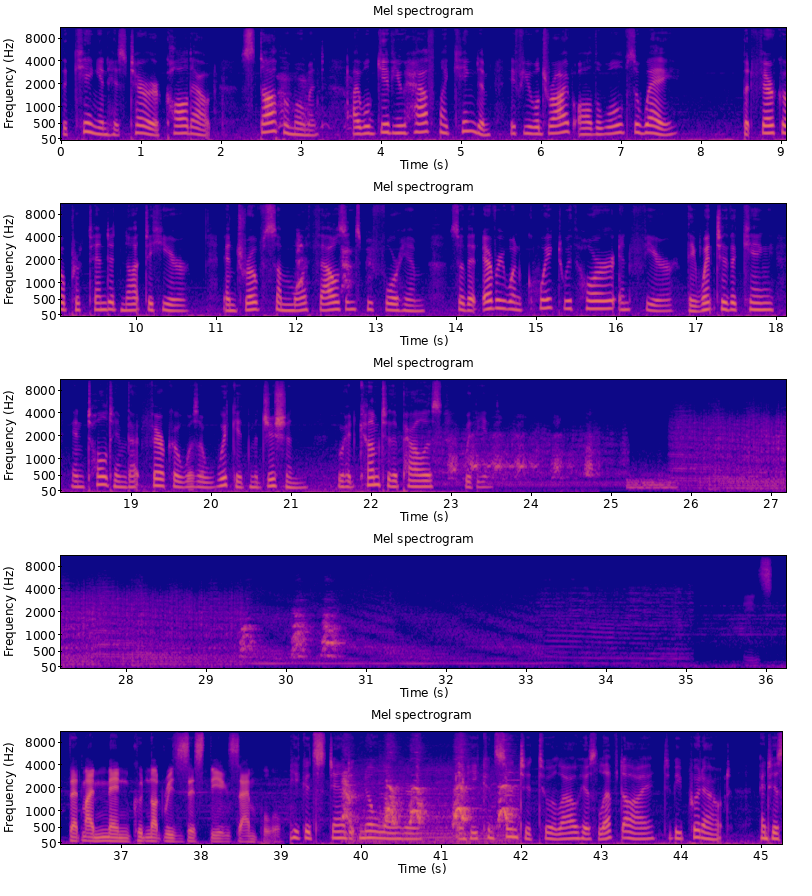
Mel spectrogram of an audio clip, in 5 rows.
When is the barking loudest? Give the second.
41 s.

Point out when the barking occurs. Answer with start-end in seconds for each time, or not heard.
1.9-3.7, 11.9-12.9, 22.9-24.9, 29.4-30.8, 39.7-42.0.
